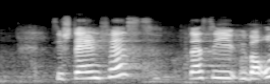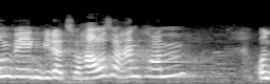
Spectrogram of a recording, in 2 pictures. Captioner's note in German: none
